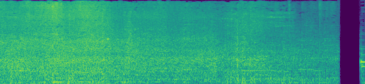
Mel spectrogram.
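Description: Street traffic with a city bus passing: a low engine rumble that is strongest about a second in and slowly fades, then cuts off suddenly near the end.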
